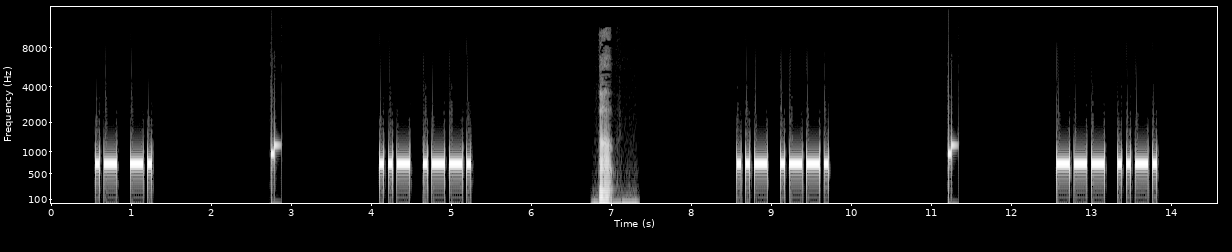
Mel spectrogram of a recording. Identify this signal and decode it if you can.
Morse code, heard as a keyed tone, about 22 wpm, 700 Hz. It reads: AN UP UP OF
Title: Two Letter Words - 22wpm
